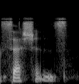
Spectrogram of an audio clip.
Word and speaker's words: sessions: I now offer private coaching sessions, and it doesn't look like it, but these S's are a sh sound. Sessions. If it sounds like sections, you're stopping the airflow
